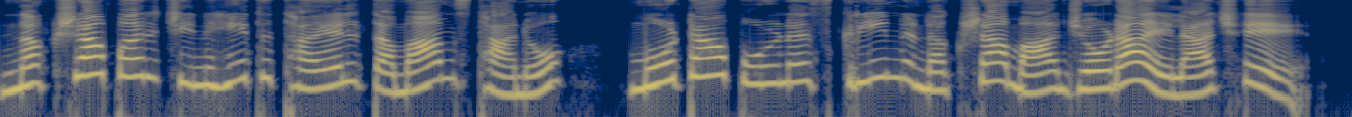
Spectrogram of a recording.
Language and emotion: Gujarati, neutral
